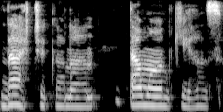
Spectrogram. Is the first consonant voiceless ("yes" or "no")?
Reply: no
